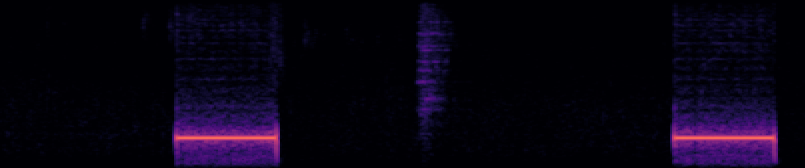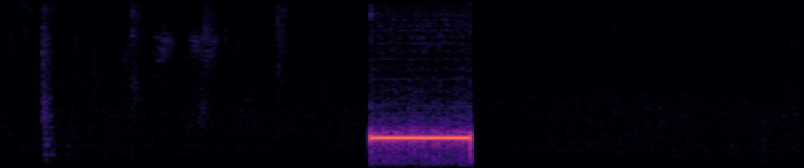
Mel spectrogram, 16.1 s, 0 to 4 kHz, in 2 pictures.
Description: Ringback tone (Europe, 425 Hz).
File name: out- -2003- - - .97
